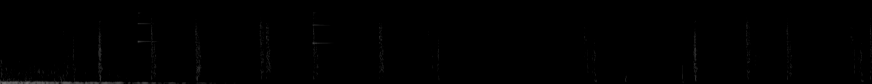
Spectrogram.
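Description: Blocks crunch underfoot in quick, short steps.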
